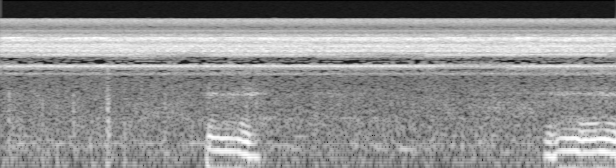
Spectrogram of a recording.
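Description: Steady insect chorus of crickets, a continuous high, even shrilling. A faint low call of about half a second recurs twice, roughly three seconds apart.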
